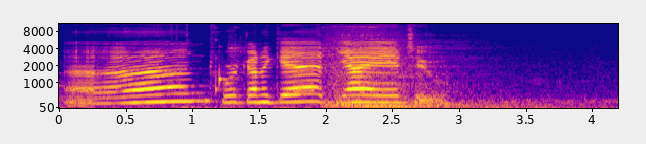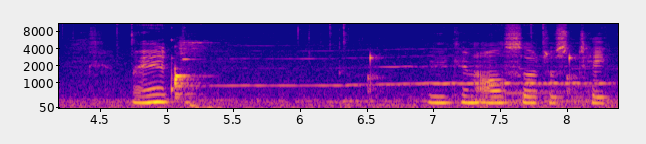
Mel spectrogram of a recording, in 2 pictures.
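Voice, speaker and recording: A woman giving casual live commentary as she plays a game. Her voice is on the high side and she talks slowly, in playful, offhand bits. Game music is clearly heard behind her. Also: steady tone. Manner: playful, short offhand reactions, swears. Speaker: game streamer.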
